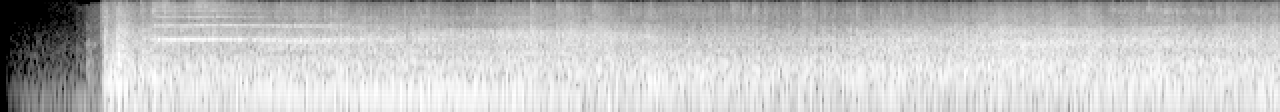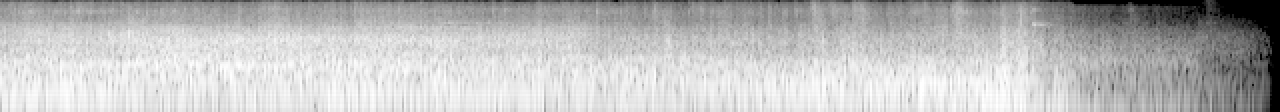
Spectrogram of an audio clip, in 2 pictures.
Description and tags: spooky warehouse door open
This is a garage door opening but pitched down to make it sound like a bigger, spookier door.
Hear all of my packs here.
